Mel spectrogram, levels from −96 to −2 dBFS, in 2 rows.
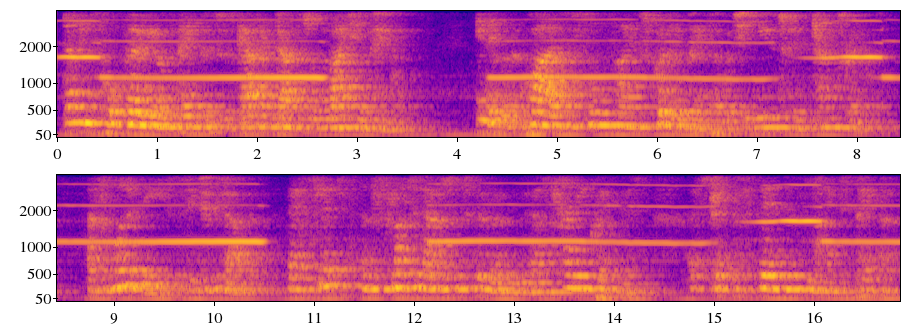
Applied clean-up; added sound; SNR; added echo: none; Wind instrument, woodwind instrument; 5 dB; reverberation time 1.3 s.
